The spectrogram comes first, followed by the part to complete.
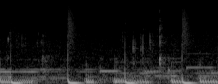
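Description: Wet, squishy chewing of a sauce-heavy McDonald's McQuesadilla tortilla wrap as it is bitten and eaten, with a few sharp clicks. Background music with a steady beat plays underneath.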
